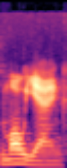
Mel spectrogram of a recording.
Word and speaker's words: Mojang: But I also read that in Swedish it's pronounced Mojang, because in Swedish the J is a Y kind of thing.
